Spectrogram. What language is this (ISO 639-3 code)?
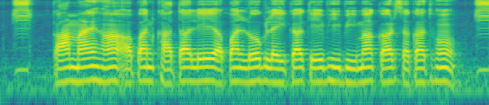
hne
